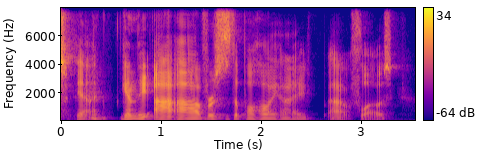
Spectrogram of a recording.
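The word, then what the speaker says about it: ʻaʻā: Again, the aha versus the poai uh flows. Exactly. I hope that pronounced that correctly. Aha is pretty easy to get cuz it's just aa but I'm not sure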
